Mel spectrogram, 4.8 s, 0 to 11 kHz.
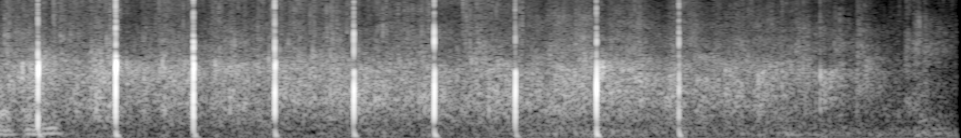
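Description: Audience applause welcoming a guitar player to the platform, with nine sharp, evenly spaced claps about every 0.4 seconds over a softer wash of clapping that fades at the end.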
